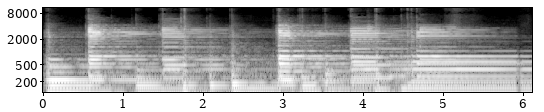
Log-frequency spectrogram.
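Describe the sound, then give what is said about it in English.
Guitar chords played through a shimmer delay and HD hall reverb, each chord ringing out in a long, bright, shimmering wash that swells and overlaps with the next, with no voices. “It's like a shimmer delay. HD Hall reverb.”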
